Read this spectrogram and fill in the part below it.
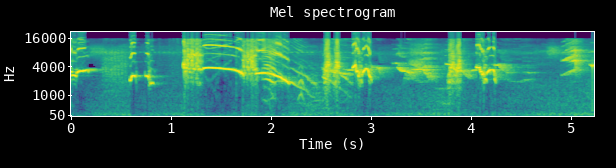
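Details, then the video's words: Oriental magpie-robin in fighting mood: a few sharp clicks, then a dense burst of loud, rasping, downslurred whistles and chattering notes, fading into softer scratchy calls. "kacer langsung KONSLET tarung ngotot full emotional"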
